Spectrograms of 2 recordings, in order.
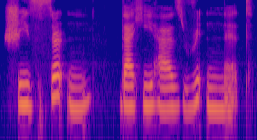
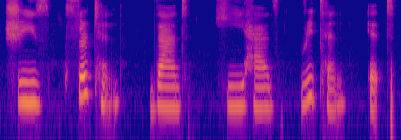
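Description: First: The t sounds are held and not released. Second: The t sounds are fully released. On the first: "爆破音也是需要hold 住的" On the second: "我先用以前的这个标准的这个来翻一下"

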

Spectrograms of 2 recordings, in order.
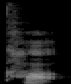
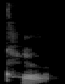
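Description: First: The final r is silent, with no tongue curl. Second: The final r is pronounced with a curled tongue. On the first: The speaker calls it right. "英式发音car 发成car" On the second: The speaker calls it wrong. "不是发成car，是不需要卷舌的"

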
